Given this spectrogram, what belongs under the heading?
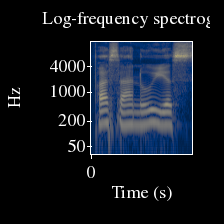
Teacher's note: یہاں پر سین کی سیٹی کی آواز نکالیں گے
